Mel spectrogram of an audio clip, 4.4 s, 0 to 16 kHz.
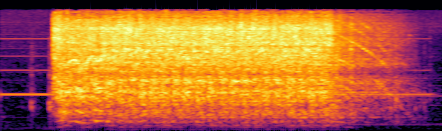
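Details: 1995 Chevy Tahoe 5.7 TBI, cranks but won't start: starter spins the engine steadily about three seconds without catching; spark is present, and the fuel pump relay isn't powering the pump. Crank, no start.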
